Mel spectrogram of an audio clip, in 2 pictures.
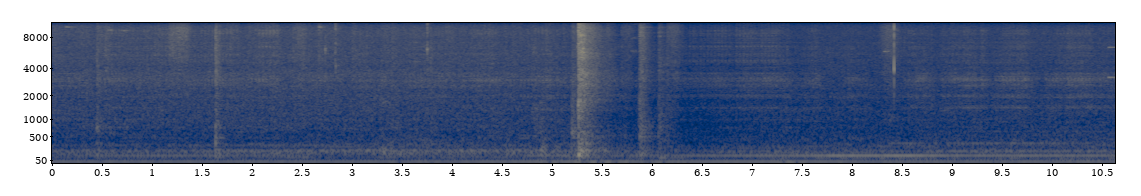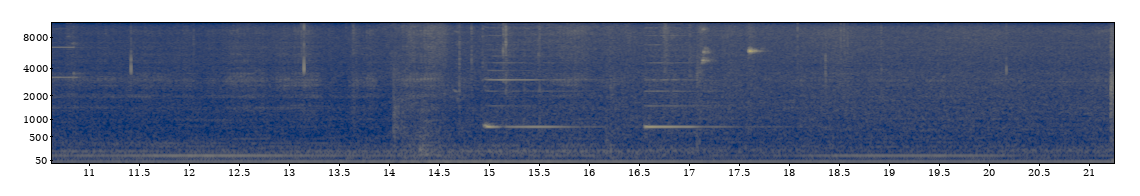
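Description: A hydraulic elevator's pump motor hums low as the car travels.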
